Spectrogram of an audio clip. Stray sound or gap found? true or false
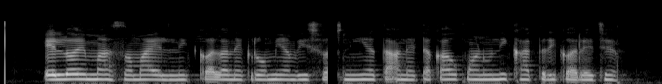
true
